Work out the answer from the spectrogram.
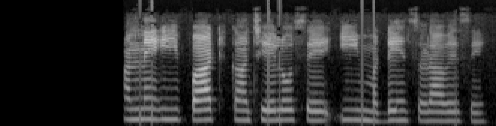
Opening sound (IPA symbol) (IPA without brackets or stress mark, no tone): ə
